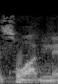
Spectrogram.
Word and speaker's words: Swanton: Swanton. It rhymes with rotten.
